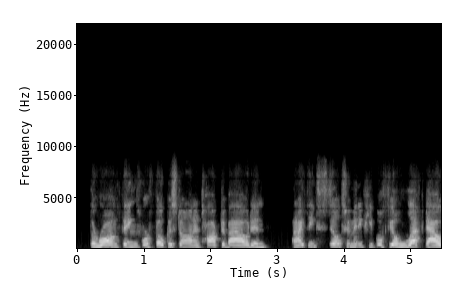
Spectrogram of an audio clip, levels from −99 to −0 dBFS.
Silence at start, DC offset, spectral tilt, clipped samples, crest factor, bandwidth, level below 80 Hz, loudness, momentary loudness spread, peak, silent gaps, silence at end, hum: 0.2 s; under 0.1%; -6 dB/octave; under 0.1%; 16 dB; 8.2 kHz; -82 dBFS; -27 LUFS; 12 LU; -10 dBFS; none; 0 s; none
